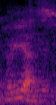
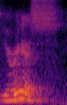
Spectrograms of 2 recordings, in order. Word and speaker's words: Urias: Urias. Urias.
